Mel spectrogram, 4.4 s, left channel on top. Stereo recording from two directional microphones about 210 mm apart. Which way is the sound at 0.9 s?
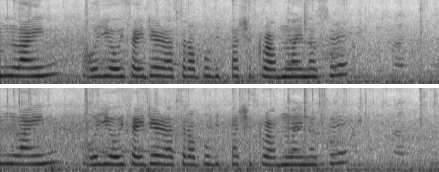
5° left (ahead or behind).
